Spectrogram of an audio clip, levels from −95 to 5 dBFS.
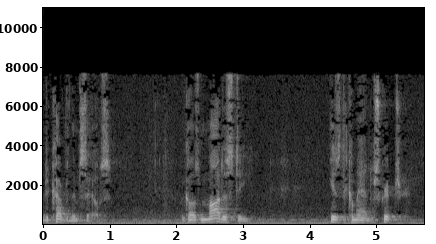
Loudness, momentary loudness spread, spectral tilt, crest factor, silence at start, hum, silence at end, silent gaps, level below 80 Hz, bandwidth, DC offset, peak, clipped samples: -32 LUFS; 21 LU; -4 dB/octave; 22 dB; 0 s; 60 Hz at -55 dBFS; 0 s; none; -52 dBFS; 8 kHz; under 0.1%; -12 dBFS; under 0.1%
